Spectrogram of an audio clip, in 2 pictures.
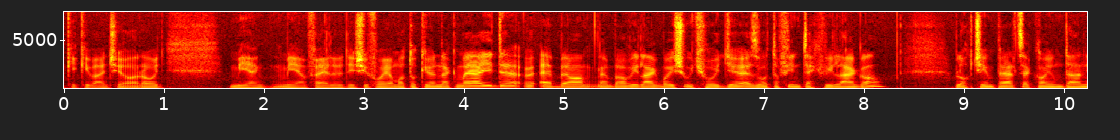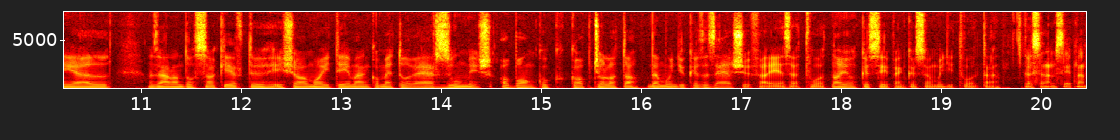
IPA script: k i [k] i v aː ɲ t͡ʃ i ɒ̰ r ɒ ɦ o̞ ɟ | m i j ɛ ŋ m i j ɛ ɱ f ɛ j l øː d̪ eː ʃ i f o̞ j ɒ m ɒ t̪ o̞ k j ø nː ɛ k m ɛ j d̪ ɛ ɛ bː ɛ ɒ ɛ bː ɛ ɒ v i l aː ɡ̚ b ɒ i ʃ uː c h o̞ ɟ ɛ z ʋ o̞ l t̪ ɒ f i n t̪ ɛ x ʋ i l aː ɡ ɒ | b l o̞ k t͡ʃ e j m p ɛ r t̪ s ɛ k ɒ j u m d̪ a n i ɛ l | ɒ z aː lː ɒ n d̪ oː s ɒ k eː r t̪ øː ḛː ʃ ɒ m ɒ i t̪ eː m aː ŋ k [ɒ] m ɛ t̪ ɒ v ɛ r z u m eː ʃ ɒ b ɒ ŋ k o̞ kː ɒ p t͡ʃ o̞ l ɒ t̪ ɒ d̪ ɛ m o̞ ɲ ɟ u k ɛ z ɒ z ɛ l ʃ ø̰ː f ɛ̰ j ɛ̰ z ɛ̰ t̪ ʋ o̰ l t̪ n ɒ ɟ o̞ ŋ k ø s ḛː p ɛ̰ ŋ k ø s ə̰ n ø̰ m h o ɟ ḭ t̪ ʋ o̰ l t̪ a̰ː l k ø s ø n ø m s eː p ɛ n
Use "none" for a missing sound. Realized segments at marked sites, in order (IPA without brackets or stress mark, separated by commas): k, ɒ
